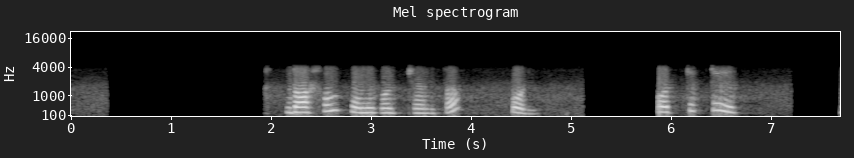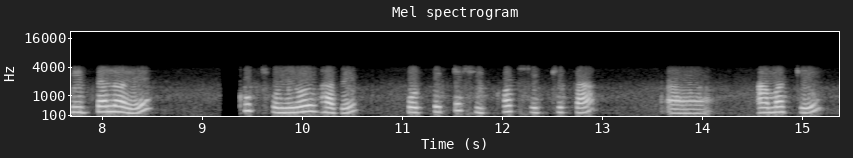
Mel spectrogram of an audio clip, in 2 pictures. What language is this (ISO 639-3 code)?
ben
